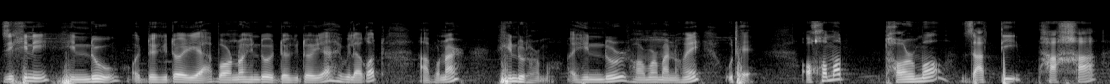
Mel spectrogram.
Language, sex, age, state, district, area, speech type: Assamese, male, 45-60, Assam, Darrang, urban, spontaneous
